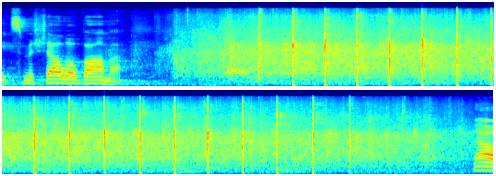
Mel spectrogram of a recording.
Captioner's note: applause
